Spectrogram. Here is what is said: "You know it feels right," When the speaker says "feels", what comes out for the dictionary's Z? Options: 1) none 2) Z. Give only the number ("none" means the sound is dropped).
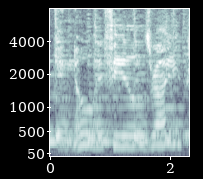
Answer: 2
